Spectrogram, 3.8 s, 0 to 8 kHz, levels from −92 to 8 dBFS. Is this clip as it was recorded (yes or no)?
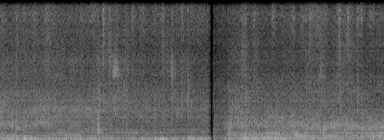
no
